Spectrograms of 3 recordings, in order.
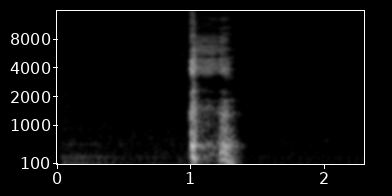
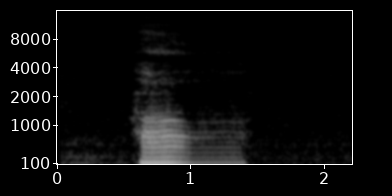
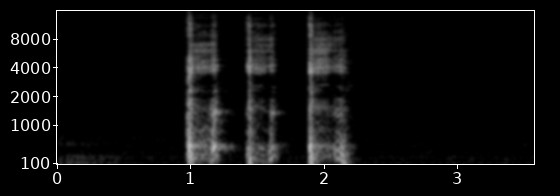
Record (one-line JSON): {"cough_length": "2.3 s", "cough_amplitude": 32768, "cough_signal_mean_std_ratio": 0.2, "exhalation_length": "2.2 s", "exhalation_amplitude": 10686, "exhalation_signal_mean_std_ratio": 0.37, "three_cough_length": "3.6 s", "three_cough_amplitude": 32768, "three_cough_signal_mean_std_ratio": 0.23, "survey_phase": "beta (2021-08-13 to 2022-03-07)", "age": "45-64", "gender": "Male", "wearing_mask": "No", "symptom_none": true, "smoker_status": "Current smoker (e-cigarettes or vapes only)", "respiratory_condition_asthma": false, "respiratory_condition_other": false, "recruitment_source": "REACT", "submission_delay": "3 days", "covid_test_result": "Negative", "covid_test_method": "RT-qPCR", "influenza_a_test_result": "Negative", "influenza_b_test_result": "Negative"}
